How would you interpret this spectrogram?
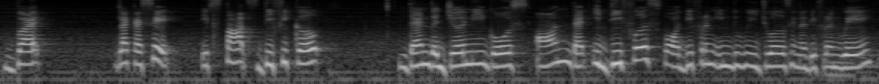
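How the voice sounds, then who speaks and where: A woman's voice: medium pitch, normal speed, dark tone. A middle-aged woman teacher with a Malaysian English accent, explaining her work in an interview and often ending points with a tag question. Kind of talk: interview answers.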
